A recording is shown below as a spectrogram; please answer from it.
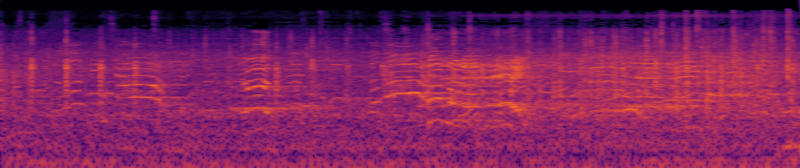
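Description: Spectators talking in a tennis arena crowd, several voices over a steady murmur, with a few sharp clicks.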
